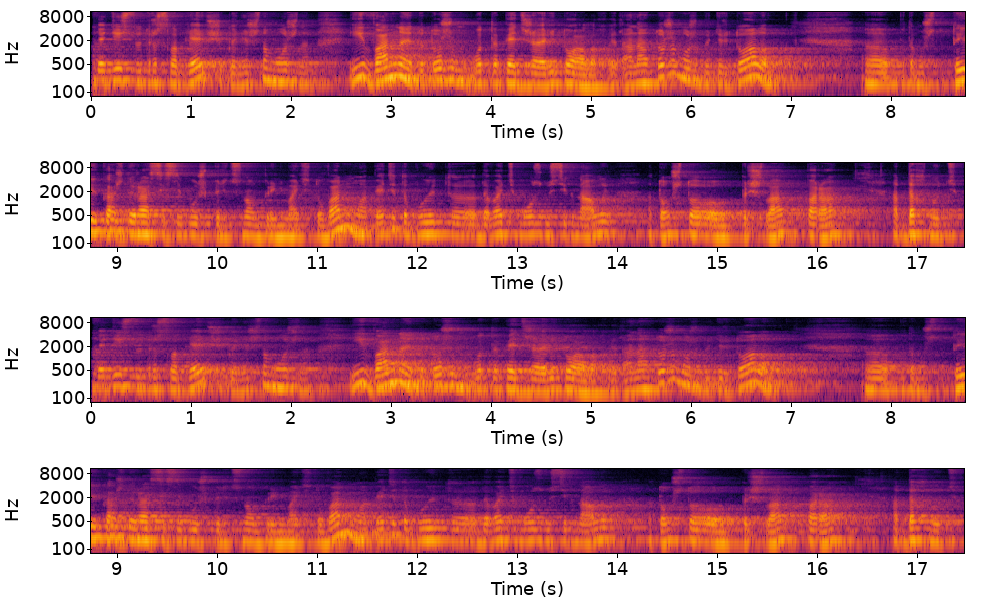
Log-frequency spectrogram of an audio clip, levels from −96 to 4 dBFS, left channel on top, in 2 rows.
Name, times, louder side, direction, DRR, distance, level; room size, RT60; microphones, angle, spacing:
voice 1, 0.0-6.9 7.2-13.9 14.4-16.2 16.8-17.3, left 2 dB, 60° left, 8 dB, 1.0 m, -23 dB
12.5 x 11.5 x 8.6 m, 2.3 s
head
